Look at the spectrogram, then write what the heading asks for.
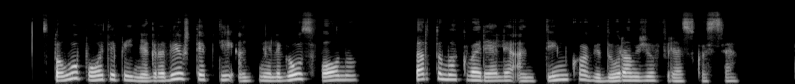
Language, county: Lithuanian, Klaipėda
